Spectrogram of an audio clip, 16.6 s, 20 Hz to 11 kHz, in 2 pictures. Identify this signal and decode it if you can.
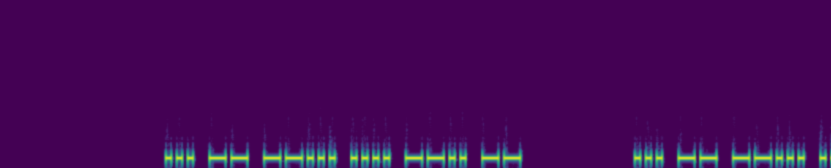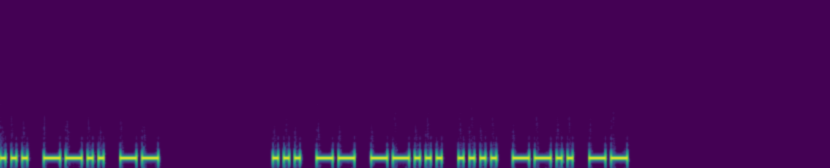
Morse code, heard as a keyed tone, about 22 wpm, 700 Hz. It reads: SM7HZM SM7HZM SM7HZM
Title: DXCC-100 Call Signs - 6 Characters - Repeated 3x - 22wpm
